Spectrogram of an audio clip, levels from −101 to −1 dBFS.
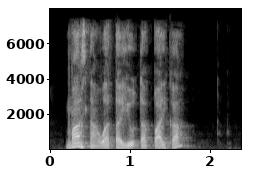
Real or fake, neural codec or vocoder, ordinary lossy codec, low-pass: fake; codec, 16 kHz, 16 kbps, FunCodec, trained on LibriTTS, 50 frames a second; AAC, 48 kbps; 7.2 kHz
